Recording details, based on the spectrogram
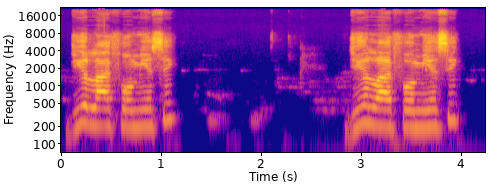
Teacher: Notice here the K sound is not pronounced strongly. It's very soft or disappear.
